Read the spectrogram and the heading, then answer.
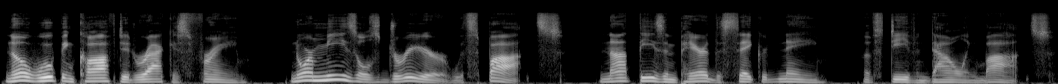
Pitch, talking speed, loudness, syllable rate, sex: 120 Hz, 125 wpm, -20 LUFS, 3.3 syllables/s, male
